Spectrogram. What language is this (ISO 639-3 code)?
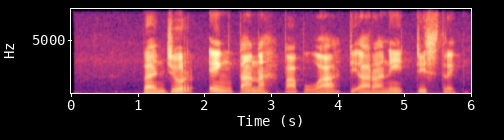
jav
